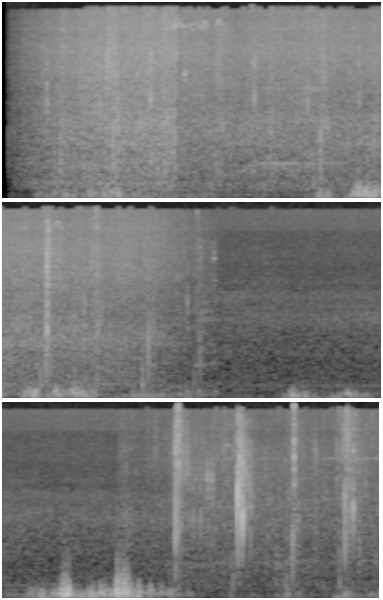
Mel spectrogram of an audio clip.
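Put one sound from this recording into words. A car drives along, its tyres rumbling on the road.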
